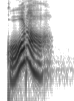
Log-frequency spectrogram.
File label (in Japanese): こら, 目覚ましボイス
